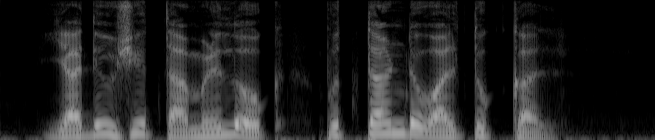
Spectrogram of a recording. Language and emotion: Marathi, neutral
